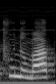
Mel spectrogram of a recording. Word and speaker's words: pneuma: 영혼 을 뜻 하는 그리스어 는 프네우마 (pneuma) 입니다 . 또한 , 이 단어는 흔히 네우마 (neuma) 로 발음 되기도 합니다 . 여러분 , 모두 ' 프네우마 ' 라고 말 해 보세요 .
